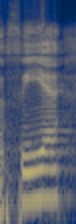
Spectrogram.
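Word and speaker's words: fair: ठीक है, जैसे पढ़ेंगे एफ से पढ़ेंगे फ, ए आई का उच्चारण क्या होगा, ए, तो इसे हम पढ़ेंगे फे, आर से रो, इसे पढ़ेंगे फेयर।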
